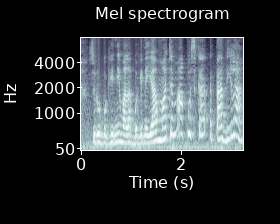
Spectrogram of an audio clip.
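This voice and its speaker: Amid noticeable background noise, a woman speaks at a fairly quick pace and fairly high pitch with lively intonation. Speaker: migrant domestic worker and vlogger. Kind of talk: casual vlog monologue.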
